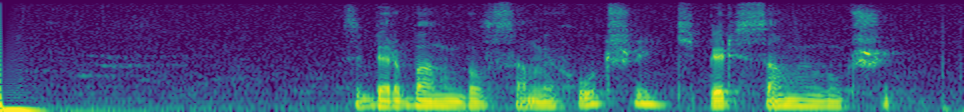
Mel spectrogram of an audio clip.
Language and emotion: Russian, neutral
